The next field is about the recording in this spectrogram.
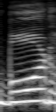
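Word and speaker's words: bored: अब याद रखना, इधर भी आपका ये मैं र लगा रही हूँ, लेकिन यहाँ पर ये र की साउंड आती नहीं है, तो ये बोर्ड हो जाता है, बोर्ड.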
